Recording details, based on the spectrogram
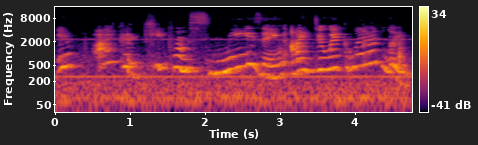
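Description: Storybook elephant, acted by a woman: big, apologetic, skittish, very high swooping voice, roomy sound. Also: big pitch swings, slow pace, exaggerated voice. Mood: sad, apologetic. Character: big apologetic, easily frightened, giggly elephant. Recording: roomy, noisy classroom, distant mic.

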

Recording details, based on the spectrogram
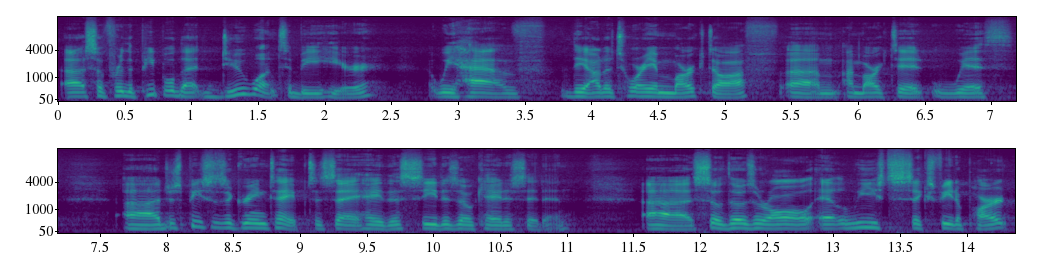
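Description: A man's voice: medium pitch, measured pace, fairly bright tone. An American man in his thirties explaining arrangements in an interview, conversational and matter-of-fact. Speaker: theatre facilities manager, interviewee. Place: large theatre stage, indoors. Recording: reverberant empty theatre stage.

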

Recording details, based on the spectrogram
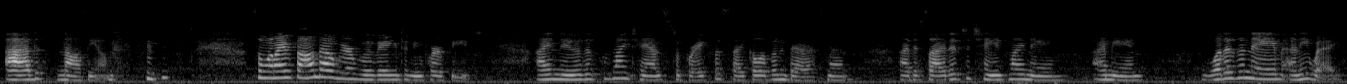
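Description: Woman reading a kids book at home, expressive, pitch jumps up for dialogue, close camera mic. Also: normal speed, a little hiss or hum, low-quality recording. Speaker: reader of a children's novel. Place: living room at home, indoors.

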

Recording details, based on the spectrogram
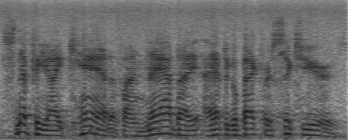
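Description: An actor playing an earnest, determined young parolee, direct and clipped, with an American accent in 1930s film style. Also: male voice, medium pitch, lively intonation, normal speed, natural voice. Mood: earnest, pressing. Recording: noisy old film soundtrack, clicks.

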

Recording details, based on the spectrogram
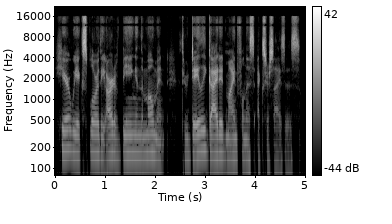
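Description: A man with a fairly high voice leads a guided meditation in a calm, unhurried way, pausing between phrases. He is close to the mic in a dry room. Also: dry recording. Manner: slow, soothing, even delivery with pauses.

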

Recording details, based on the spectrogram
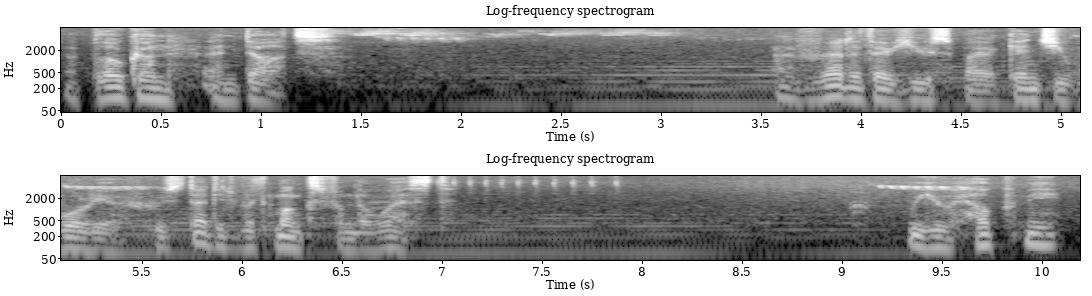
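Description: Game lead: stoic male samurai, deep register, restrained and dutiful, light score behind. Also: measured pace, pauses often. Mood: resolute. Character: stoic, resolute samurai lord, dutiful and gentle-hearted. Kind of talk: video game cutscene acting. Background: soft cinematic game music.

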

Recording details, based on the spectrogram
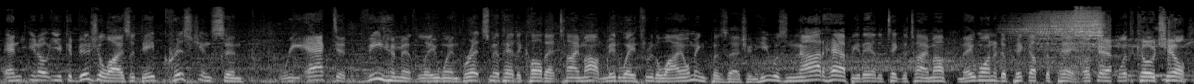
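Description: A man doing radio sideline reports from a football stadium, speaking in a brisk, informative and conversational way. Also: fairly high pitch. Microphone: handheld microphone with headset.

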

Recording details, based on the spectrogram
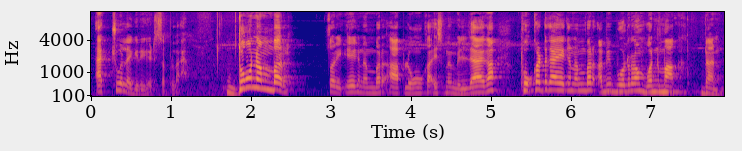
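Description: A man in his thirties gives an energetic exam-prep lecture, his voice rising and falling all the time as he drills terms over and over. He talks in a playful, coaxing way to his students, gesturing in front of a projected slide. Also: very high-pitched. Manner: lively and playful, repeats key terms, gestures while talking. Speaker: teacher.

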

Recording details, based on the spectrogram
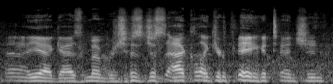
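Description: A man's voice: on the high side, normal speed, noisy background. A tired young man hosting a casual let's-play, profane and laughing, talking back at the game late at night. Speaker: gaming channel host. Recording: game music loud behind voice.

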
